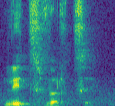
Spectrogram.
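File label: "Litsvrtsi", pronunciations; Fourth Way; Beelzebub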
